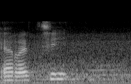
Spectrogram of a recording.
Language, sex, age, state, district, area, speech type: Malayalam, female, 60+, Kerala, Alappuzha, urban, spontaneous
